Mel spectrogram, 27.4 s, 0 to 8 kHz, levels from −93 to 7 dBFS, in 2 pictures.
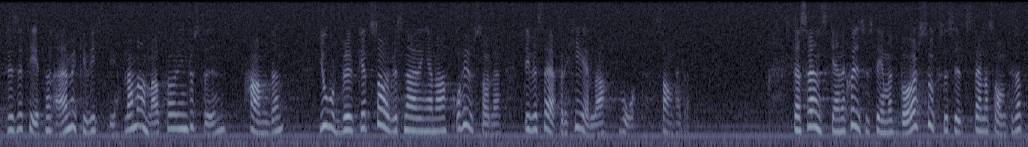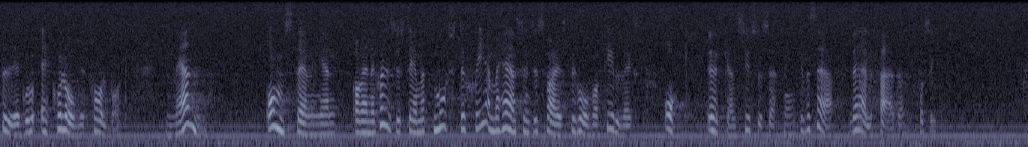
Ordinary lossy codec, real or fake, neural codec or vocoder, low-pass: none; real; none; none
